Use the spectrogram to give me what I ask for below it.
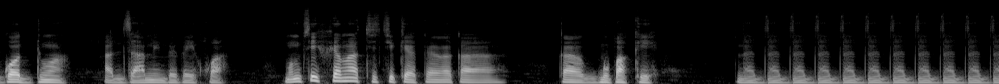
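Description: At 7.68 s the speech turns into a broken-record loop: a fragment of about 250 ms repeats back to back, nine times, identically, through to the end of the clip. The stutter is rigid and mechanical, with each cycle a sample-exact copy. The likely cause is a stalled player, encoder or stream that kept re-emitting the last block it held, so the audio belonging to those final two-odd seconds never plays.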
